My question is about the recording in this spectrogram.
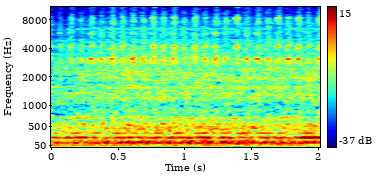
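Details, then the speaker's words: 2000 Ford Mustang GT with newly installed clutch and transmission idles steadily with a thin, constant chirping squeak from underneath; throwout (clutch release) bearing squeak. "I know that's the th the throw all bearing squeaking under there very distinct sound that I've Heard lots of"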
